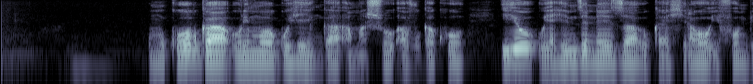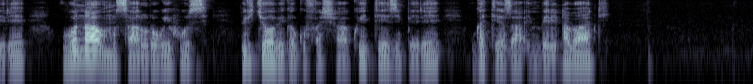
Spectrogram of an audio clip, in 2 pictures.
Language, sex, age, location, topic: Kinyarwanda, female, 18-24, Huye, agriculture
